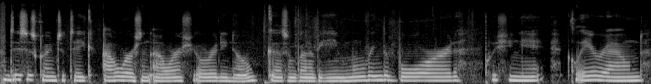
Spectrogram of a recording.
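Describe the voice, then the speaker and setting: Over noticeable background noise, a woman with a strong Dutch accent speaks at a moderate pace with a medium pitch and fairly even intonation. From Netherlands. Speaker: craft YouTuber. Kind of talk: tutorial. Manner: casual, conversational.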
